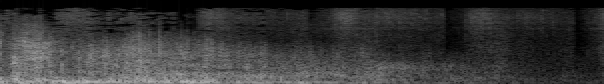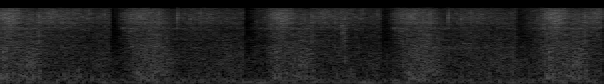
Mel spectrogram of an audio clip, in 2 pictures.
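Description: Tall grass rustles as someone pushes through it.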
